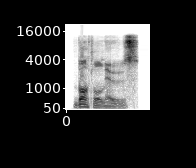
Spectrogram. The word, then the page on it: bottlenose: British English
